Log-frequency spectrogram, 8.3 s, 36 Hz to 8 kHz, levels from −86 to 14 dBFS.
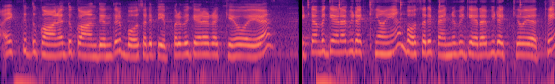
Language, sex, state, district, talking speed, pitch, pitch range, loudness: Punjabi, female, Punjab, Pathankot, 200 wpm, 245 Hz, 235-275 Hz, -15 LUFS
